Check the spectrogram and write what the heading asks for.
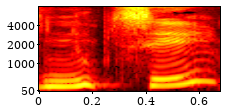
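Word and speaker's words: Nuptse: Alors, je ne sais pas du tout si je prononce bien Noopse. – Eux disent Noopse, mais Noopse, d'accord. – On va dire que c'est Noopse. Donc, c'est le nom d'un des sommets de l'Himalaya.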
